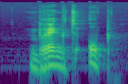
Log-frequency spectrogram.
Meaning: inflection of opbrengen: 1. second/third-person singular present indicative 2. plural imperative
- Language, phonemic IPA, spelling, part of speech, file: Dutch, /ˈbrɛŋt ˈɔp/, brengt op, verb, Nl-brengt op.ogg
